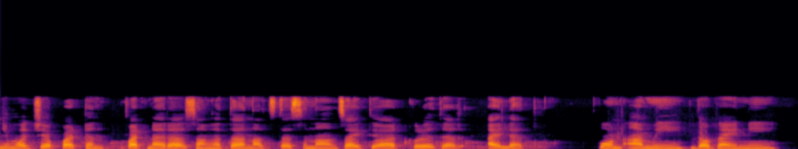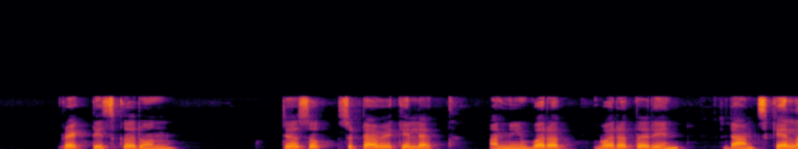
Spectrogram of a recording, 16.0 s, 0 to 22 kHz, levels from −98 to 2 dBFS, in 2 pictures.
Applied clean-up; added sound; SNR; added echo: neural mask model DeepFilterNet 3.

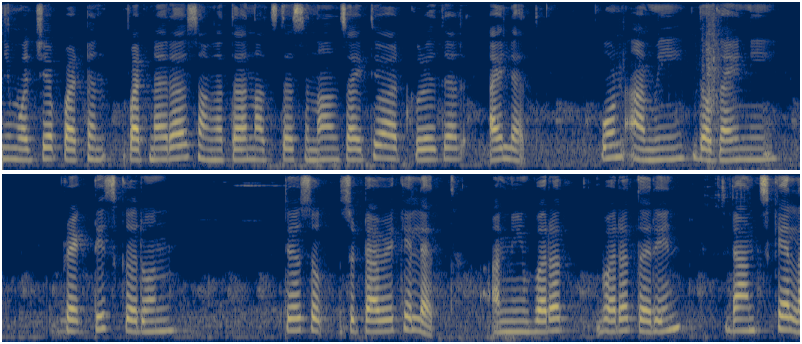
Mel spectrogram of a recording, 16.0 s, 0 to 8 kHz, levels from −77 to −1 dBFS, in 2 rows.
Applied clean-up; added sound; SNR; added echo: none; Mechanisms; 17 dB; none.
